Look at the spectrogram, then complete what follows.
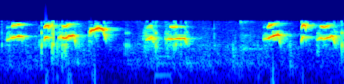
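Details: Several pet cockatiels kicking up a storm: bursts of loud whistled chirps with rising and falling notes come in quick clusters, separated by short pauses.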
